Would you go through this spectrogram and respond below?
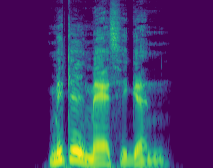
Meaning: inflection of mittelmäßig: 1. strong genitive masculine/neuter singular 2. weak/mixed genitive/dative all-gender singular 3. strong/weak/mixed accusative masculine singular 4. strong dative plural
- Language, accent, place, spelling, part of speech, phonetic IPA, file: German, Germany, Berlin, mittelmäßigen, adjective, [ˈmɪtl̩ˌmɛːsɪɡn̩], De-mittelmäßigen.ogg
